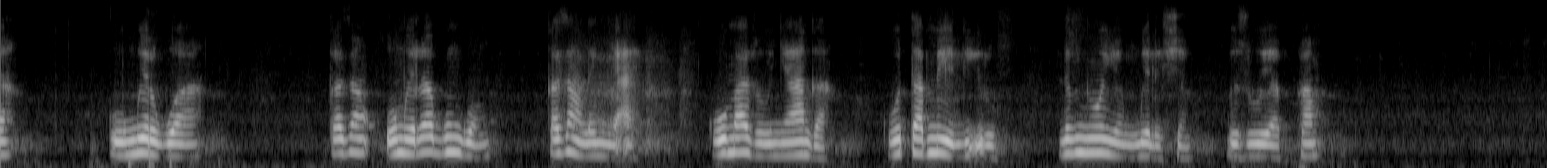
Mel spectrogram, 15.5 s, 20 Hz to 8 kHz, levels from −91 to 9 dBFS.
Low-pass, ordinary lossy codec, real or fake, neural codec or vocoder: 7.2 kHz; Opus, 24 kbps; real; none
